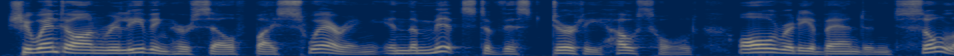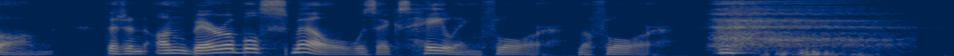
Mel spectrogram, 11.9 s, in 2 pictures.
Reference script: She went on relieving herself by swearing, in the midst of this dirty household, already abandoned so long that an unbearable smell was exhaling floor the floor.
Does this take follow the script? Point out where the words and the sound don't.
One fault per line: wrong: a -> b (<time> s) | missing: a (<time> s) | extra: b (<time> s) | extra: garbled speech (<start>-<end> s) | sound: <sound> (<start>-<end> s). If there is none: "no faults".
sound: sigh (10.4-11.7 s)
